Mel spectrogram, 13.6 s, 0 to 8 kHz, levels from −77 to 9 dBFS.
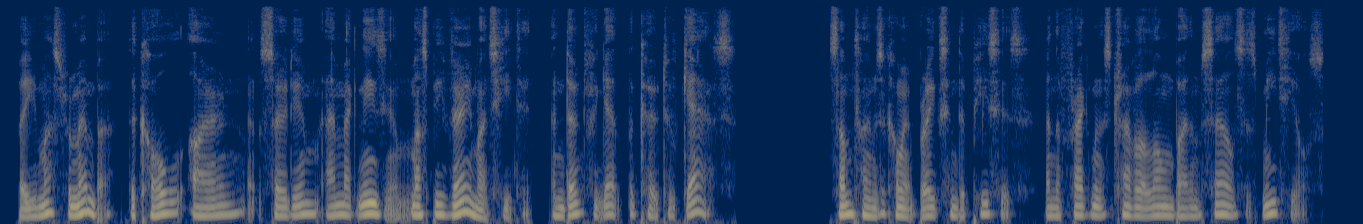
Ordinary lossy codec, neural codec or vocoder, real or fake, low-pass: MP3, 48 kbps; none; real; 7.2 kHz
